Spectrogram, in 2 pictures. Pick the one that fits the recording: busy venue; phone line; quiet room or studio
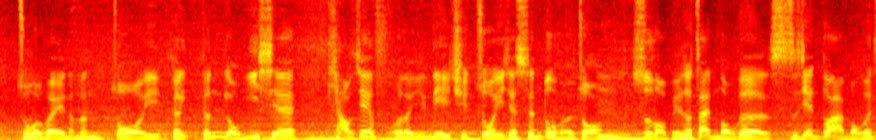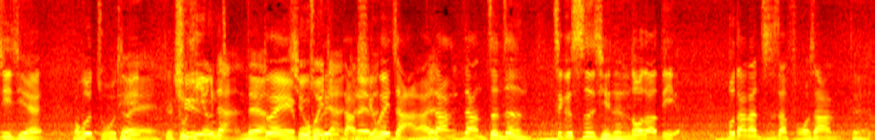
busy venue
